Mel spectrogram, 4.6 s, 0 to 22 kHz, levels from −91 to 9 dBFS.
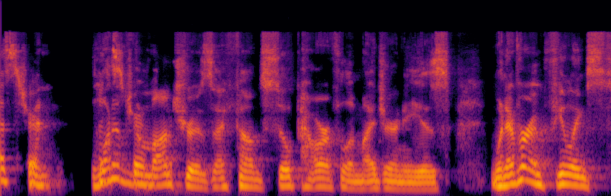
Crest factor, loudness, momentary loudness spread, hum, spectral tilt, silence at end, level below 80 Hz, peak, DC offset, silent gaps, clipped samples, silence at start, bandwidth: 16 dB; -18 LUFS; 6 LU; none; -5 dB/octave; 0 s; -62 dBFS; -2 dBFS; under 0.1%; 0.55-0.68 s; under 0.1%; 0 s; 12.5 kHz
